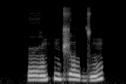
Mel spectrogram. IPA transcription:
ʕũpnd͡ʒɔld͡zũ

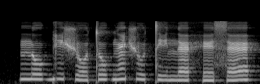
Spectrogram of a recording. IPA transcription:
no˧ ɡi˧ʃo˨ to˧ɡɛ̃˦ʃu˧ ti˨nɛ˨he˨ sɛ˨˦

